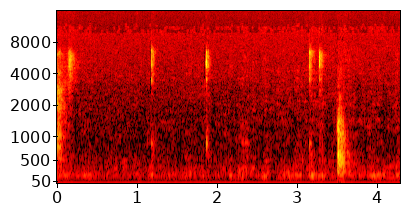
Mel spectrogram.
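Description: Near silence broken by a few faint, sharp computer mouse clicks spread through it, with one slightly louder short knock about three and a half seconds in.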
